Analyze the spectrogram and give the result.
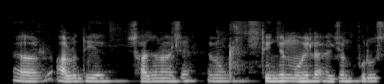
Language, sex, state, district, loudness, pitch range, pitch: Bengali, male, West Bengal, Paschim Medinipur, -22 LUFS, 145-150 Hz, 145 Hz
